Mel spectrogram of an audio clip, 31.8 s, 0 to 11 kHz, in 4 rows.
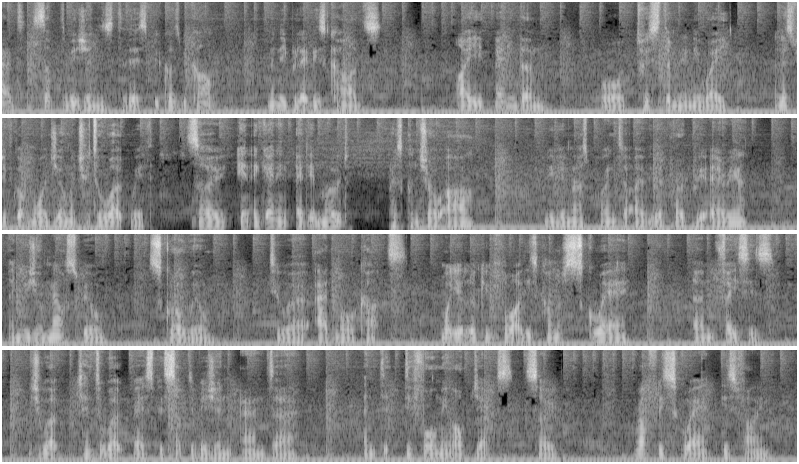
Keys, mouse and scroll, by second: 0.6-1.0 scroll up 1, 1.2-1.5 scroll up 1, 2.8 scroll up 1, 3.5 click, 3.8 right click, 5.1 click, 6.8 click, 9.7 click, 12.1 ctrl+r, 12.8 scroll up 1, 13.7-14.0 scroll up 1, 14.3-14.7 scroll up 1, 15.5 click, 15.8 right click, 18.1 click, 19.7 click, 23.9 click, 25.3 Tab, 25.7 click, 26.1 middle click, 27.3 ctrl+s, 27.9 middle click, 30.0 shift+middle click.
